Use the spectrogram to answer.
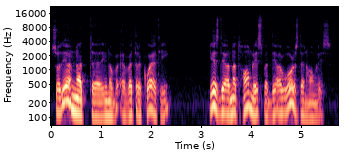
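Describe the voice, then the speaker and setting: A man with an Arabic accent, a native Arabic speaker, giving blunt, informal political commentary in halting, repetitive non-native English. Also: medium pitch, animated, gravelly, mellow, breathy edge. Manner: blunt, opinionated.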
